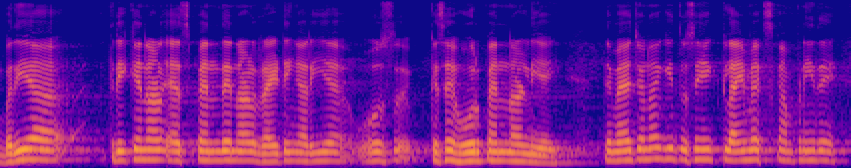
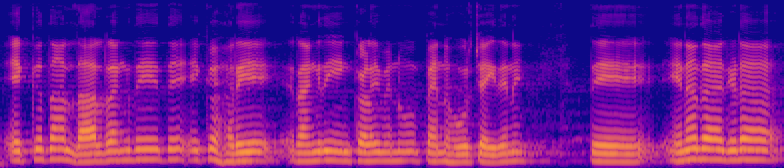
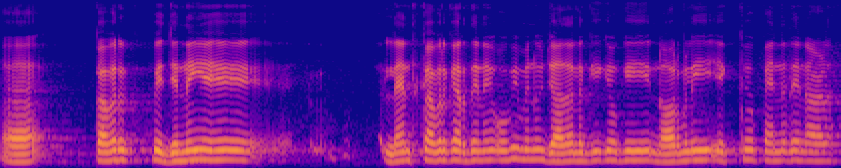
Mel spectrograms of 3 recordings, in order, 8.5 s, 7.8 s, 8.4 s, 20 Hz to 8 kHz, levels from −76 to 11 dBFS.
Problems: background sounds at intervals, background conversations at intervals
